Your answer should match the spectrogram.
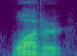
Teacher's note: The t between two vowels often sounds like a quick d.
